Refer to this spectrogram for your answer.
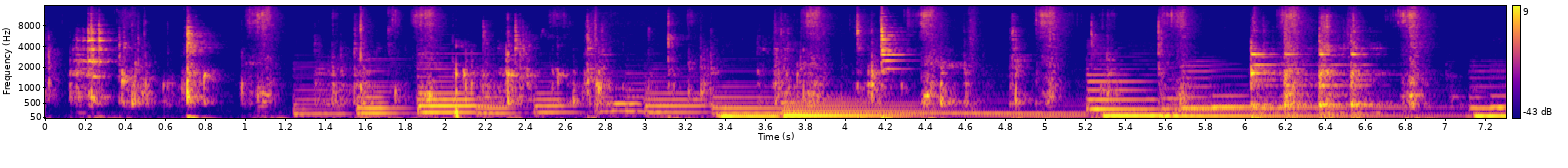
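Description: A rush of mussel shells clattering and clinking as they are tipped into a cooking pot, a dense burst of hard rattles that thins into scattered clinks over a steady tonal backdrop.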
